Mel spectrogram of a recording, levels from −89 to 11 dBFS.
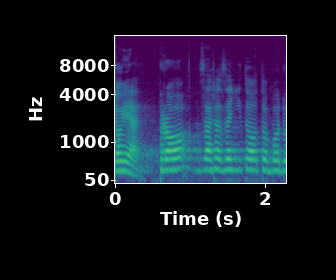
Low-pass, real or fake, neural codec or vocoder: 14.4 kHz; real; none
